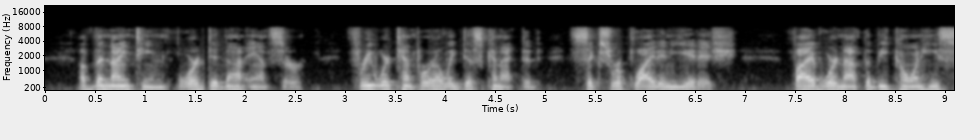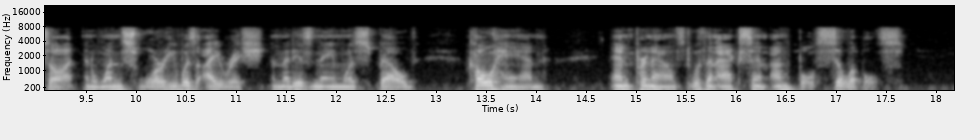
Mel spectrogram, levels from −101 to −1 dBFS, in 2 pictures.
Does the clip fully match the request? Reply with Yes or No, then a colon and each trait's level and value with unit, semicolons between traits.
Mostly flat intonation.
Yes: narrow, 2.2 semitones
